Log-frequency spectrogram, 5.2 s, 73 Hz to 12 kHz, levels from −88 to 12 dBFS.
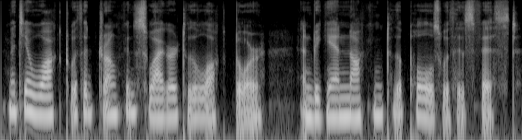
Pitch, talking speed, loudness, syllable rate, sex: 175 Hz, 220 wpm, -18 LUFS, 5.8 syllables/s, female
